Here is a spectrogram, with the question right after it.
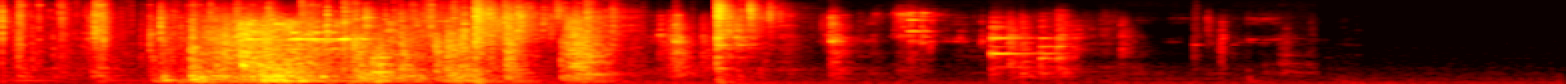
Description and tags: built for a show called Room Service, this cue was one of three choices for an effect. It has coathangers, boxes, etc crashing down. Some glass added
walking, closet, into, a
